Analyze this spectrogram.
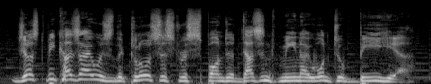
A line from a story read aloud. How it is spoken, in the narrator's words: the man yells back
